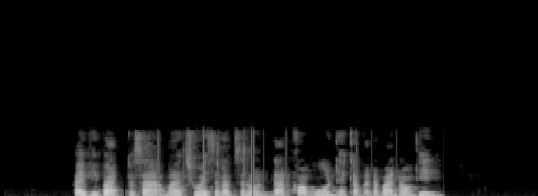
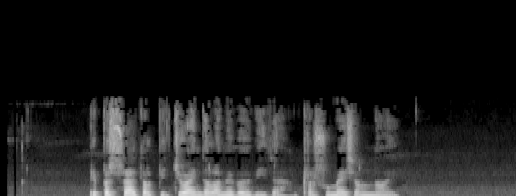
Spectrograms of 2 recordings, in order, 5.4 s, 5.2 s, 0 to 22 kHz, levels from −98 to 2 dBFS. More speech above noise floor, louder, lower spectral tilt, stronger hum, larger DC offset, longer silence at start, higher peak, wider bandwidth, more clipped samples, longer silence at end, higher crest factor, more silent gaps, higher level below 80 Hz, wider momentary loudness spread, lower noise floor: first, 61 dB vs 38 dB; second, -30 LUFS vs -23 LUFS; first, -7.5 dB/octave vs -5.5 dB/octave; neither; neither; second, 0.75 s vs 0.9 s; second, -10 dBFS vs -2 dBFS; second, 7.6 kHz vs 11.5 kHz; neither; second, 0.95 s vs 1.2 s; about the same, 22 dB vs 22 dB; neither; about the same, -70 dBFS vs -70 dBFS; second, 6 LU vs 12 LU; first, -90 dBFS vs -60 dBFS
